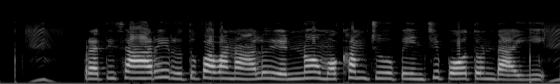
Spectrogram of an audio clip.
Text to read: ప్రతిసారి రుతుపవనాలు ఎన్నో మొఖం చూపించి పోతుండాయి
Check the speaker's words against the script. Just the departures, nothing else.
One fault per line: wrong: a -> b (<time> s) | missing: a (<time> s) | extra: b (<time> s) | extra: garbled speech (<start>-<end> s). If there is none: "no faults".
no faults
